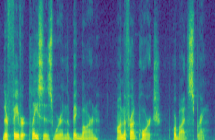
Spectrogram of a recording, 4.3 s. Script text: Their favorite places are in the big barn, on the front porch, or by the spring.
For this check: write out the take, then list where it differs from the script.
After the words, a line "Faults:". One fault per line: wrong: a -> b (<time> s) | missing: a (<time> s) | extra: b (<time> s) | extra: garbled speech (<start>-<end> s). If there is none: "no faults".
Their favorite places were in the big barn, on the front porch, or by the spring.
Faults:
wrong: are -> were (1.1 s)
